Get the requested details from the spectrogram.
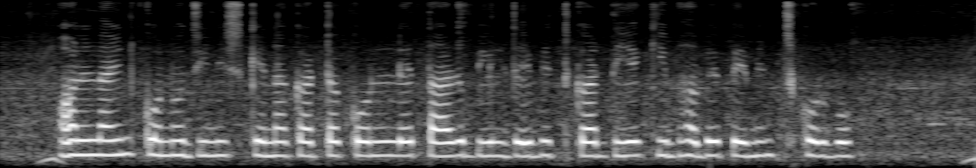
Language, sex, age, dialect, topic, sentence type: Bengali, female, 18-24, Jharkhandi, banking, question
